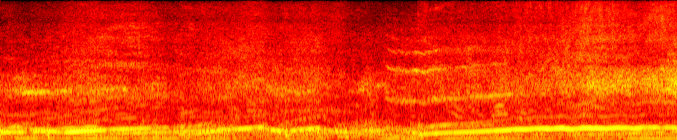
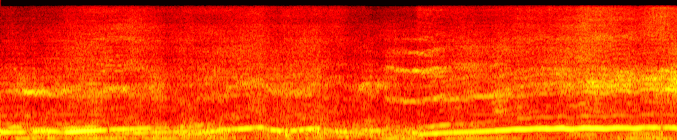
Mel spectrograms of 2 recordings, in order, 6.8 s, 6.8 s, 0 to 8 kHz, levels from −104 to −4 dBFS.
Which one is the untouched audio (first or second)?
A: first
